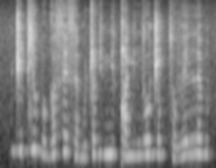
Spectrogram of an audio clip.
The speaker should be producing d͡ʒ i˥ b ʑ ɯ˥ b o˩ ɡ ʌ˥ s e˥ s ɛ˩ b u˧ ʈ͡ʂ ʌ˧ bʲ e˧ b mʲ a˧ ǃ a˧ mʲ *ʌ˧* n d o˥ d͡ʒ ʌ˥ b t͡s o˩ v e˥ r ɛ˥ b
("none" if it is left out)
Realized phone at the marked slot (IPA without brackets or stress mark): ʌ˧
